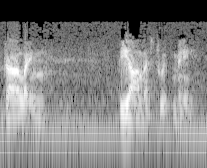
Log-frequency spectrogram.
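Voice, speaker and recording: An actor playing an uneasy, suspicious husband who probes yet stays affectionate, in 1940s radio thriller style. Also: male voice, low-pitched, moderate pace, bright, forceful tone. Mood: uneasy, probing. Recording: dull old radio recording with hum.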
